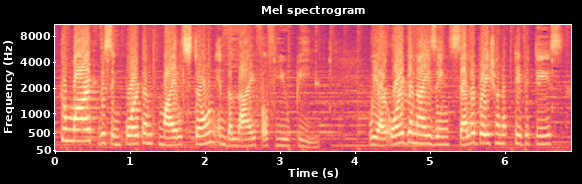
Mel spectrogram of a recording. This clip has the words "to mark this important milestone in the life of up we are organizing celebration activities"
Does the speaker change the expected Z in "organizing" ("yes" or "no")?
no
